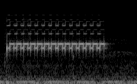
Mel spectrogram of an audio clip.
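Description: A mobile phone ringtone plays a steady, bright electronic tone for about a second, loud and close, then cuts off abruptly, leaving a low background hum and no speech.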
